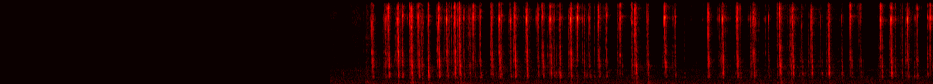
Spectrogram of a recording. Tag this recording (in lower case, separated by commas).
computer keyboard, typing on computer keyboard, typing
